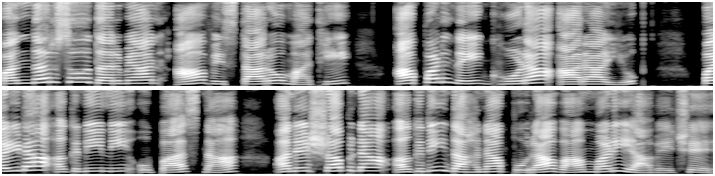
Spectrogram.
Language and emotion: Gujarati, neutral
